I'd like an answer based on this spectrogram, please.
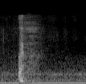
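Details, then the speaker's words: Imitated choking cough, demonstrated during a cranial nerve examination of speech and swallowing: a single brief cough of the kind heard with bulbar weakness (palate, tongue, lip dysfunction), as in motor neuron disease. "because they're choking and they're often carrying a hankerchief or a Kleenex in their hand"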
